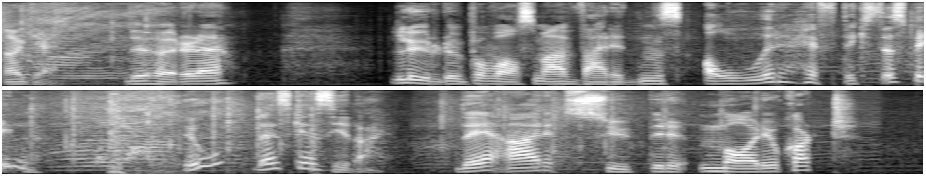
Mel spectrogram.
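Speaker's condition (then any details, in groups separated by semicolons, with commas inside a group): No condition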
